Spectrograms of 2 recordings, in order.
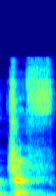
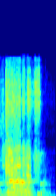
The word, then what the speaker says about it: GIF: Is it pronounced the GIF or JIF? It's a GIF!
